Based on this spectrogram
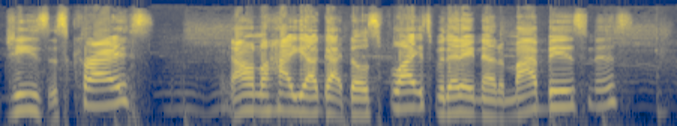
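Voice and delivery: ordinary talk

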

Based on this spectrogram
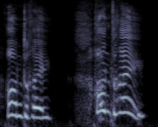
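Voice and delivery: very high, panicked scream of a name; frantic cry. A narrator's reading. Countess tries to stop André firing, frantic. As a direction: shriek his name in desperation.

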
